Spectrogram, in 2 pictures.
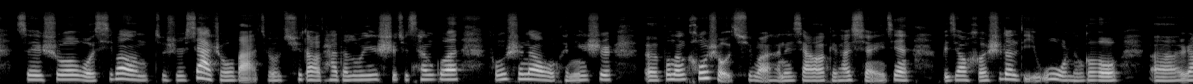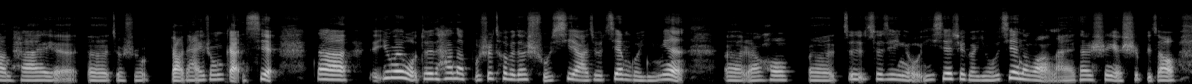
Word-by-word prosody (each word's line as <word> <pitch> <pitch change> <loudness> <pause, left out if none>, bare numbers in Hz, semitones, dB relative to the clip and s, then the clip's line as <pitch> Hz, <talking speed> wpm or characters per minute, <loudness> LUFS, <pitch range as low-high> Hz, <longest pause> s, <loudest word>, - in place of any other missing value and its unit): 所 220 - -3
以 210 - +2
说 220 +1 +1
我 175 -4 +1
希 205 +7 -9
望 220 -6 +5
就 205 - -12
是 200 +1 -6
下 260 +6 +6
周 195 -4 -2
吧， 190 - +2
就 190 - -5
去 195 +4 -8
到 200 -1 +3
他 195 +2 -3
的 195 -1 -3
录 205 +1 -2
音 220 +1 0
室 220 - -3
去 220 - -10
参 225 +2 -2
观。 225 0 +5 0.3
同 220 +2 -1
时 245 0 -1
呢， 230 -3 +6
我 185 -3 +1
肯 185 0 -8
定 205 - -1
是， 215 0 0 0.3
呃， 195 0 +2
不 210 +5 -1
能 225 0 +4
空 280 +4 +4
手 - - +1
去 225 - -7
嘛， 185 - 0
可 175 - -6
能 180 +1 -2
想 180 -1 +1
要 180 +1 +3
给 180 - -7
他 185 +1 -1
选 195 0 -2
一 - - -4
件 200 -3 +1 0.3
比 175 - -3
较 200 +2 +1
合 180 -2 -1
适 220 - -3
的 240 -2 +3
礼 210 - -4
物， 225 -6 -1
能 175 -1 -6
够， 185 -1 +3 0.3
呃， 175 0 0
让 195 -1 +1
他 190 +1 +1
也 185 -1 -2
呃， 180 -1 0
就 180 - -7
是 185 +1 -8 0.3
表 175 0 +4
达 190 - -2
一 - - -1
种 220 +2 -3
感 - - +4
谢。 - - +1 0.4
那， 230 -2 +7
呃， 210 - -1 0.3
因 300 - +1
为 310 0 +7
我 270 - +4
对 255 0 +1
他 255 +2 0
呢， 260 -2 +2
不 240 -4 -9
是 270 +5 -2
特 265 0 -1
别 230 - 0
地 230 - +1
熟 175 -7 -5
悉 200 +6 -1
啊， 195 -3 +2
就 210 +2 -5
见 225 +1 +1
过 195 - -4
一 180 - -4
面。 210 +5 +2 0.4
呃， 185 -1 -1
然 185 +1 -1
后， 200 +1 0 0.2
呃， 185 -1 -1
最 235 - -3
最 245 -1 -3
近 230 -2 -1
有 185 - -2
一 205 - -5
些 255 +4 +2
这 250 -1 -1
个 200 -4 -3
邮 195 +2 -2
件 280 +4 +3
的 235 - +3
往 200 -3 +2
来， 95 0 -3
但 215 0 0
是 215 0 -2
也 - - 0
是 - - -3
比 170 - -7
较 190 +2 +2
205 Hz, 280 characters per minute, -23 LUFS, 190-230 Hz, 0.4 s, 那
